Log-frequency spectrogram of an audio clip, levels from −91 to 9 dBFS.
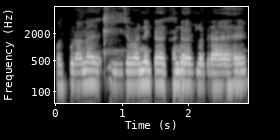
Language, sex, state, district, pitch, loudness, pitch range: Hindi, male, Bihar, Purnia, 145 Hz, -17 LUFS, 140-145 Hz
